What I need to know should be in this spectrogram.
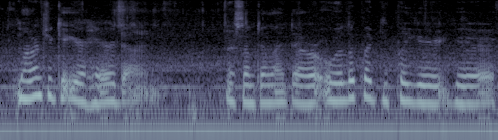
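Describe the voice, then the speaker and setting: This woman is soft-spoken. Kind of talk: soft-spoken ASMR poetry reading with personal commentary. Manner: soft-spoken, relaxing.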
